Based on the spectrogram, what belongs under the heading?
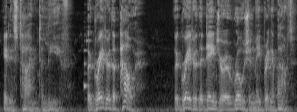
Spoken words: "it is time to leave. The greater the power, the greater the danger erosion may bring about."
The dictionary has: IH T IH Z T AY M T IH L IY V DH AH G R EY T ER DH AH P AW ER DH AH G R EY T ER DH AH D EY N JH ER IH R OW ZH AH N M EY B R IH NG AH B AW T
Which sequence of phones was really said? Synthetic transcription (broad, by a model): IH T IH Z T AY M T IH L IY V DH AH G R EY T ER DH AH P AW ER DH AH G R EY T ER DH AH D EY N JH ER IH R OW ZH AH N M EY B R IH NG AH B AW T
